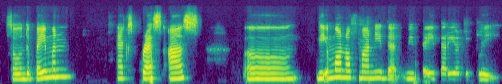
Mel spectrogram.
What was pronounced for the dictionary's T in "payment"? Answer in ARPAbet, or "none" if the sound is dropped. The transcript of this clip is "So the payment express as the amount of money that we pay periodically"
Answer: T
